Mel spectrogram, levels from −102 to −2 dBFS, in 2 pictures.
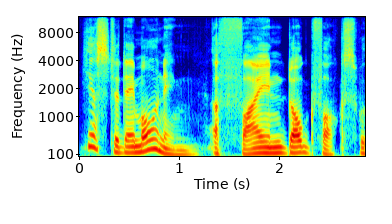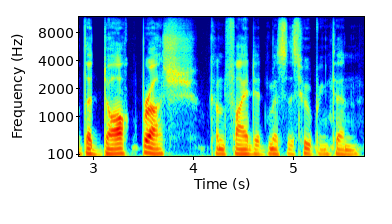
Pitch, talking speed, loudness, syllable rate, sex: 125 Hz, 135 wpm, -19 LUFS, 3.7 syllables/s, male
